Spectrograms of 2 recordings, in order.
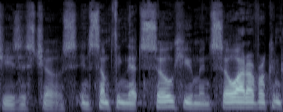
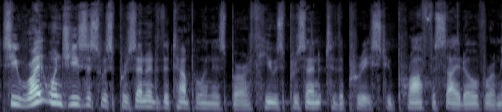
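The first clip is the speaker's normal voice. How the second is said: ordinary delivery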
